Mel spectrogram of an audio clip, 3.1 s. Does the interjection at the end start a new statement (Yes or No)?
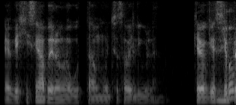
Yes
